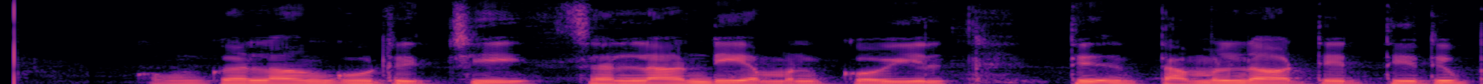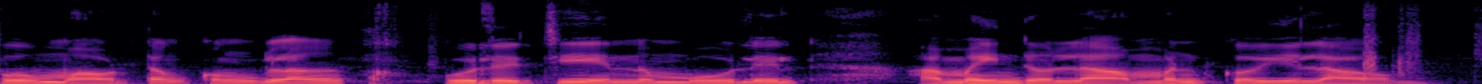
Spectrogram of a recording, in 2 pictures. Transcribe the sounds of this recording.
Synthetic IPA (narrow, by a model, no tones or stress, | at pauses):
kɔŋɡɐlaːŋɡuɽɯt͡ʃːisɛlːaːɳɖiɐmːɐnkoːjɪlt̪ɐmɪɻnaːʈːɪlt̪ɪɾɯpːɯmaːʋʈːɐmkɔŋɡɐlaːɡuɽɯt͡ʃːiɛnːɯmuːlɪlɐmɐɪnd̪ɯɭːɐːmːɐnkoːjɪlaːɣɯm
